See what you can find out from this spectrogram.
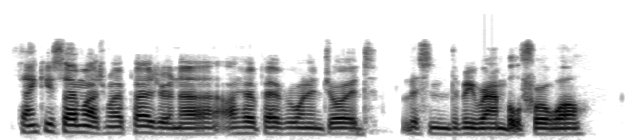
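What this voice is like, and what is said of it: British accent. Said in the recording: “have a British accent for a change”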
